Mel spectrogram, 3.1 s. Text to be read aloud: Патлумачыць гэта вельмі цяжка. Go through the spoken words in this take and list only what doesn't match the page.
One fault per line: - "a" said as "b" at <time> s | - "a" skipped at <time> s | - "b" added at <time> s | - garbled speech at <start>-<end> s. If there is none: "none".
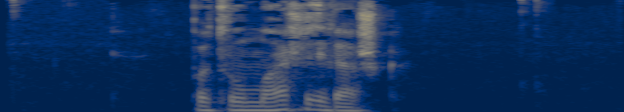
- "гэта вельмі" skipped at 1.6 s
